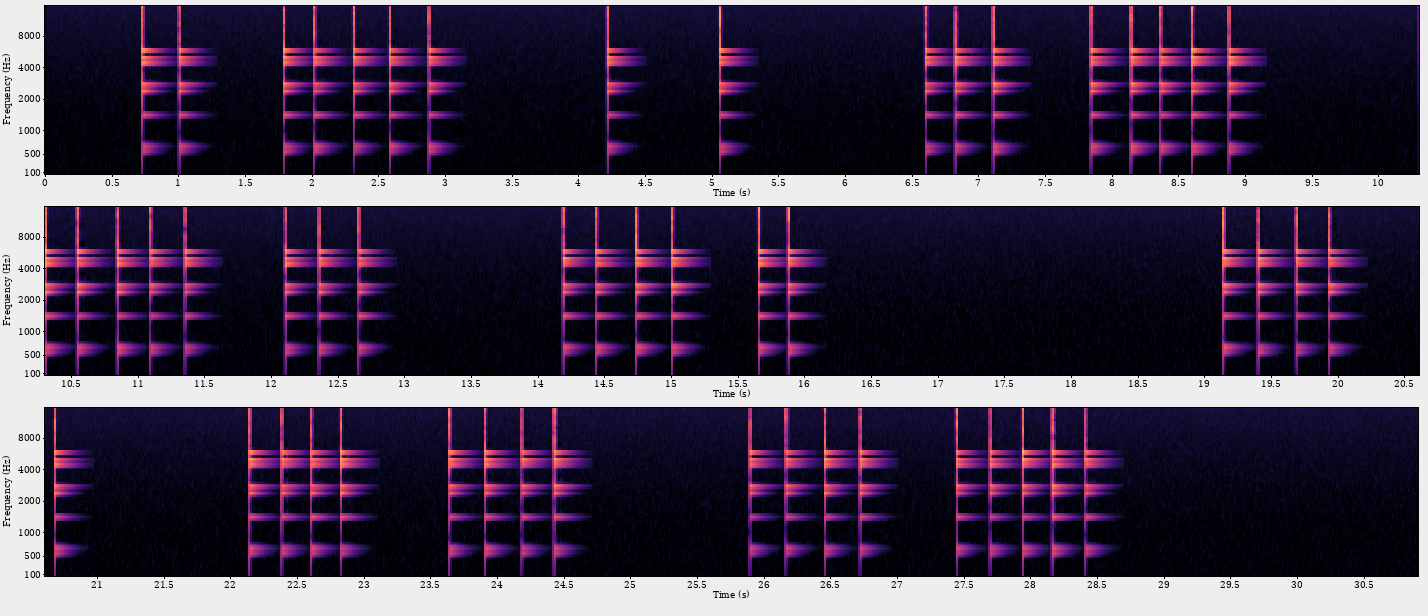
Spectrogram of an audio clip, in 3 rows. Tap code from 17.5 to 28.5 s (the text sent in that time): QTU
